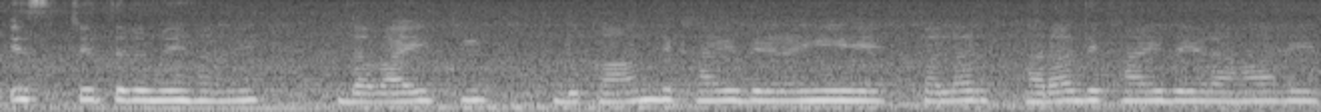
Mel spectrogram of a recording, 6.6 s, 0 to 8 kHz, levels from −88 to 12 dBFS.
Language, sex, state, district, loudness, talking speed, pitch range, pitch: Hindi, female, Maharashtra, Chandrapur, -14 LUFS, 155 wpm, 195-220 Hz, 215 Hz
